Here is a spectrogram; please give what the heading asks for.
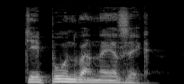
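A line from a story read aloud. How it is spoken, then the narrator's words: Angry retort. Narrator (Russian): зло бросил фон Рейдер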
